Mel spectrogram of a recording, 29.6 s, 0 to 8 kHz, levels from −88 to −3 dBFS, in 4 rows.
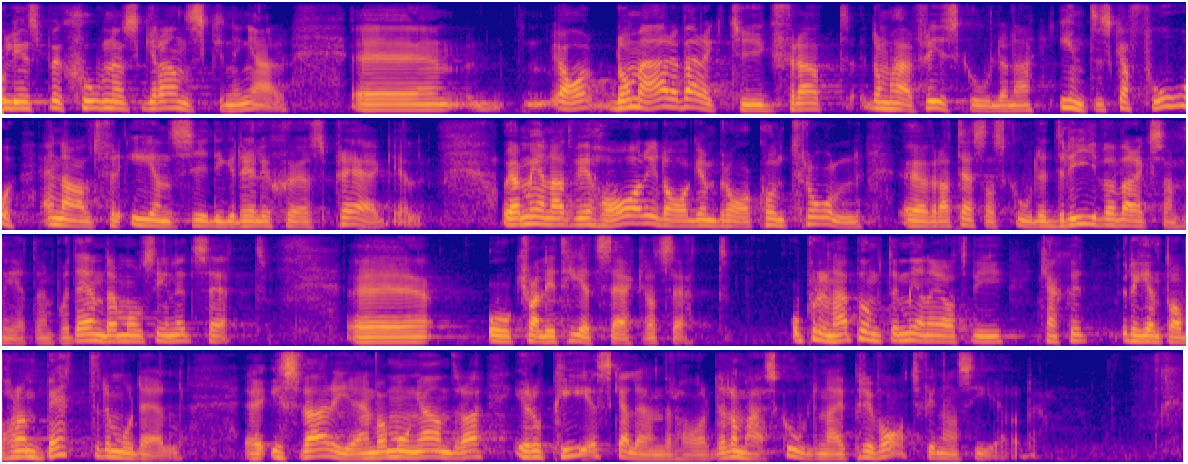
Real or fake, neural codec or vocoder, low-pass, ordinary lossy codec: real; none; 7.2 kHz; none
